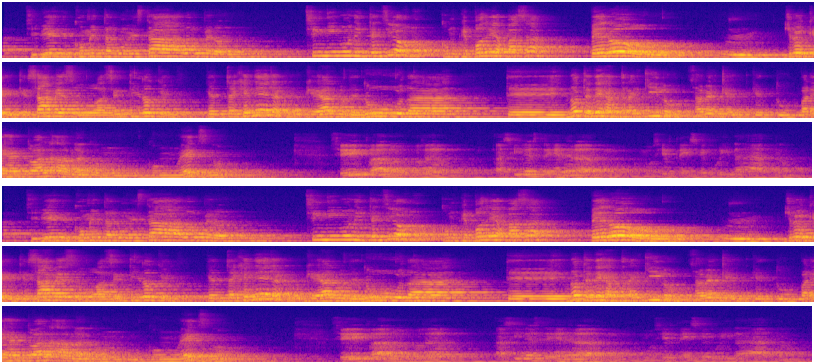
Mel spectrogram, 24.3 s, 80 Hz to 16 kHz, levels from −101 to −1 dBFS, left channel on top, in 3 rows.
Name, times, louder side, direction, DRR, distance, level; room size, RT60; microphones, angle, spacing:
voice 1, 0.3-2.6 3.1-5.4 5.9-6.8 7.2-9.8 10.2-12.6 13.2-18.5, equal, 15° left, 2 dB, 0.3 m, -22 dB
voice 2, 19.2-20.8 21.1-24.2, left 1 dB, 80° left, 0 dB, 0.6 m, -36 dB
2.8 x 2.6 x 3.0 m, 1.5 s
head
